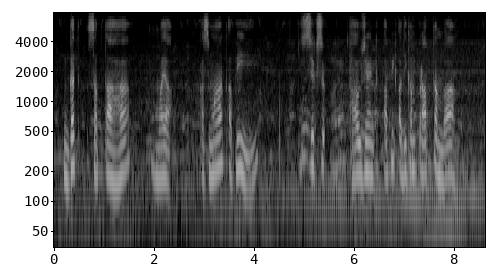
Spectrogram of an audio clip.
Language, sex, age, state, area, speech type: Sanskrit, male, 18-30, Uttar Pradesh, urban, read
